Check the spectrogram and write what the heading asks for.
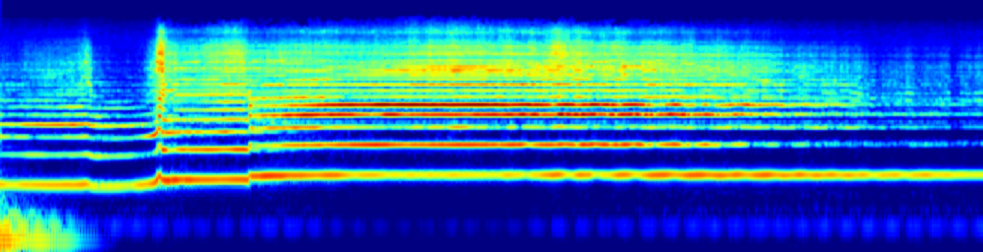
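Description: A single horn-like held note: it steps up in pitch twice in the first few seconds, then holds steady and slowly fades. This is an edited transition sting marking the end of the first part.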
